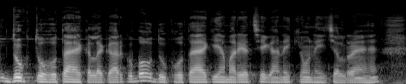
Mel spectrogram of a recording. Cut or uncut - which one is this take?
uncut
